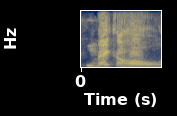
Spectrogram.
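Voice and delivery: loud, high barked order; navy bark. Pretend. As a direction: bark it like a bosun clearing the deck. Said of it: "That's Navy talk".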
